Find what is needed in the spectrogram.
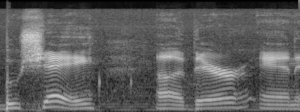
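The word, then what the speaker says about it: Busha: out of john it's it's b-u-s-h-a but they pronounce it boucher uh there and it's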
